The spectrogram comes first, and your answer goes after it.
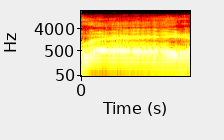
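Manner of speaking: high, drawn-out cheer; long high hooray; mock crowd cheer. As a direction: imitate a crowd of listeners cheering. Listeners cheer in the story.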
